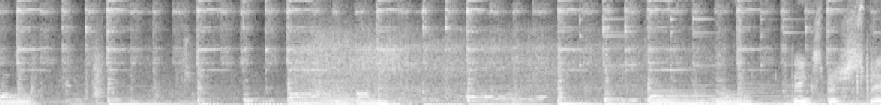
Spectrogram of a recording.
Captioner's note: opens door, footsteps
